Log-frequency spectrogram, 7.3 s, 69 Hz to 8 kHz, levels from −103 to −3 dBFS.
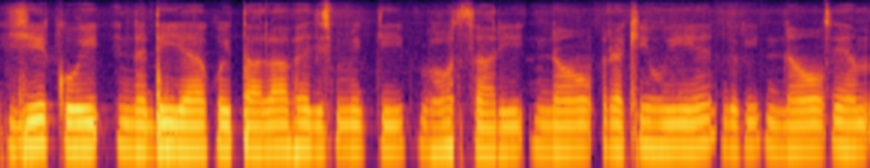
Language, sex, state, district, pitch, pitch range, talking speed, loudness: Hindi, male, Uttar Pradesh, Jalaun, 120 Hz, 115-125 Hz, 165 wpm, -20 LUFS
